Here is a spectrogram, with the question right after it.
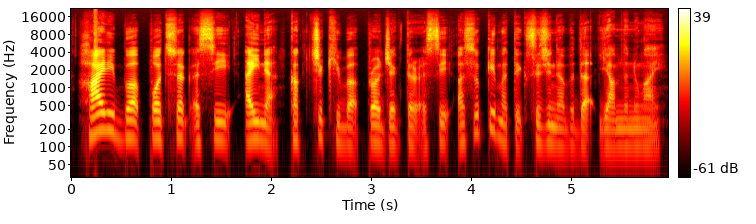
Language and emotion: Manipuri, neutral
